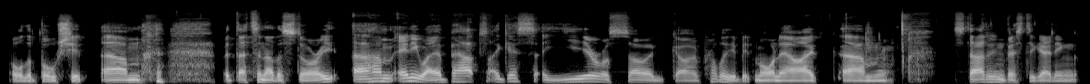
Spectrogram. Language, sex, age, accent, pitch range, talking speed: English, male, 30-49, Australian, 90-125 Hz, 150 wpm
